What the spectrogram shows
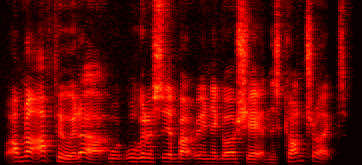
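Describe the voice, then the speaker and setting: An English man in a slightly high register talks his way through a truck driving game. He keeps up loose, crude, joking banter with his co-player as he plays. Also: fast, fairly bright tone. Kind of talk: casual gaming chat.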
